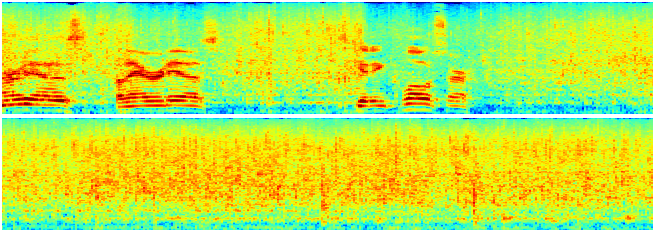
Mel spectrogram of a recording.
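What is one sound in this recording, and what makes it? Water rushes and splashes steadily into a bathtub.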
